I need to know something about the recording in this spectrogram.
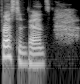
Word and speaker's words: Prestonpans: much prestonpans um which looks like it should be pronounced differently but is actually pronounced prestonpans so we will start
